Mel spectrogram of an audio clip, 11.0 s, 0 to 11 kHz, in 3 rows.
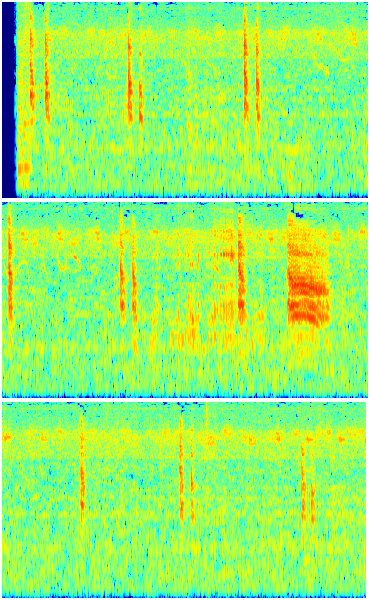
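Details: European roller calling in May 2022 in the Jezreel Valley, Israel: scattered short dry clicking notes, then one louder harsh rasping burst about two-thirds through, over a steady faint background hiss.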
